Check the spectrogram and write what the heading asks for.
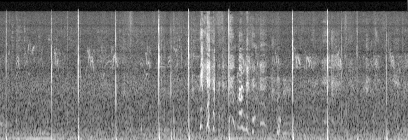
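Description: A soccer ball being juggled in the air between players, kicked and headed back and forth: about a dozen short, dull thumps of foot and head on the ball, roughly every half second to a second. Brief laughter about halfway through.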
